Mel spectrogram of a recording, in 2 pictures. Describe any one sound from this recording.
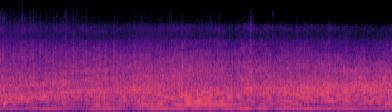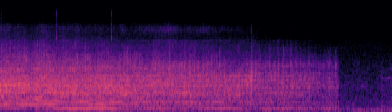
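A diesel train engine drones loudly as the train pulls away and slowly fades.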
